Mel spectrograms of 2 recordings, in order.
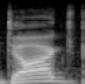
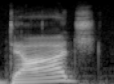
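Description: First: "dogged" said as dog-d with a hard g; "dogged" read correctly after the slip; corrected word. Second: "dodged" said as dodge-d, rhyming with lodged; "dodged" misread for dogged; misread word. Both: Real, not acted. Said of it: "it has been dogged".

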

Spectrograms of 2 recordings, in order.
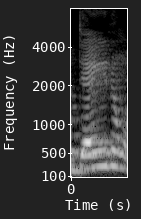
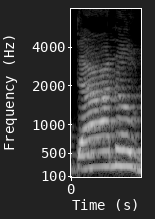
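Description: First: Dano with a long A, DAY-no; alternative pronunciation. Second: Dano with a short A, DAN-oh; first pronunciation attempt. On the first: Unsure host offering another surname reading, Dano as DAY-no. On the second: Unsure host trying out an actor's surname, Dano as DAN-oh. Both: Shown as a demonstration. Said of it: "don't know how to pronounce his fucking name".

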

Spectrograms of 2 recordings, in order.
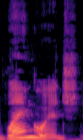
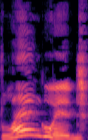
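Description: First: "Language" said calmly and evenly; a calm, mild dad's warning on "Language"; calm reprimand. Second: "Language!" barked out louder; a dad snapping "Language!" at his daughter; a louder dad's rebuke on "Language!"; sharp reprimand. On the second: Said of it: "her dad's like". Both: Retold or imitated.

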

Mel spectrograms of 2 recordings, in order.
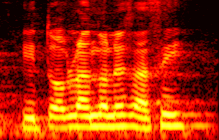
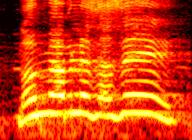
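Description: First: Said in the usual way. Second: High, loud indignant cry; child yelling back. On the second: Retold or imitated. Teen shouting at parent who talks harshly, high loud protest.

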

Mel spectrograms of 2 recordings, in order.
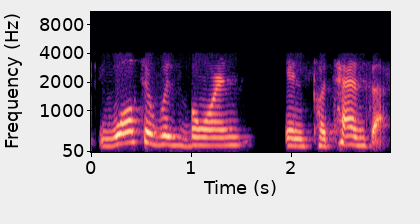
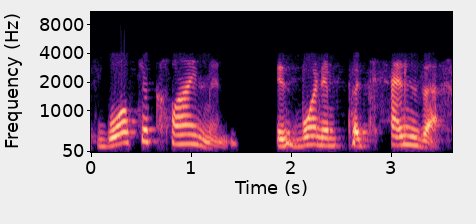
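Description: First: Every word laid down slowly; slow emphasis. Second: Walter Kleinman spelled out slowly, weight on Walter; slow, deliberate restatement; slow emphasis. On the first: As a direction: let each word land. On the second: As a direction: press the full name home. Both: Shown as a demonstration. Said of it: "I want you to think about this".

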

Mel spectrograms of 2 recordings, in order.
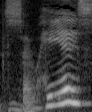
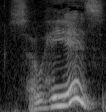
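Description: First: Higher, louder, pleased agreement; proud owner showing off. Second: Mild, innocent surprise; lightly feigned discovery; as if just noticing. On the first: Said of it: "said Wish proudly". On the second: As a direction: pretend you've only now spotted it. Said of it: "as if she'd only just noticed". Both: A narrator's reading.

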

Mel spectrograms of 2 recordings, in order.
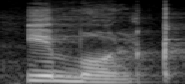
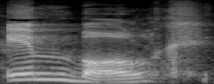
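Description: First: Imolc said as "im-olk"; Imolc, silent b; B left out. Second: Imbolc with the b sounded; Imbolc, American way, clear b before the ol; American pronunciation. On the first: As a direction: say Imolc with m running straight into the vowel. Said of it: "You take out the B". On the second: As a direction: say Imbolc as "im-bolk". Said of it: "definitely the American way of saying it". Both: Shown as a demonstration.

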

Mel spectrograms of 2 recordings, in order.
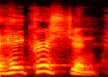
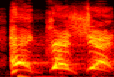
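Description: First: Said in the usual way. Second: High-pitched mock yell; playful yell. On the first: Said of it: "now it's not the same thing". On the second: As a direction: call out like a fan in the stands. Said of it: "I'm gonna yell".

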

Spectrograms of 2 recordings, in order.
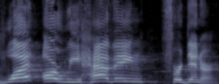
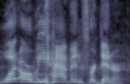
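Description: First: Slow, eager and hopeful, a little louder; drawn out, hungry and hopeful; eager question. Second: Much louder, demanding the answer; hammed-up outraged demand; husband mock-demanding his wife tell him the truth, loud. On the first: Retold or imitated. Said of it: "I'm so excited". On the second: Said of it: "I said".

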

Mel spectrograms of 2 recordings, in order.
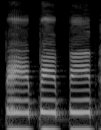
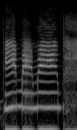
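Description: First: High, loud mock car horn beeps; imitating angry horn. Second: Much higher, softer timid beeps; a feeble car horn that scares nobody; weak little horn. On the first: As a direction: honk at the driver with your voice. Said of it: "And I go". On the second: Retold or imitated. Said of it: "does not sound as aggressive as I want to".

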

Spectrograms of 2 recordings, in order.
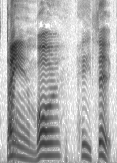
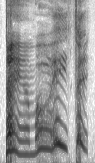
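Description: First: Loud, high mock hype voice; meme catchphrase. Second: Much higher and slow, stretched mock hype; drawn-out meme catchphrase. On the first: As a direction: bellow it like the viral meme. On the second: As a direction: drag each word out, hamming up the meme.

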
